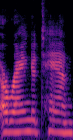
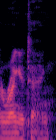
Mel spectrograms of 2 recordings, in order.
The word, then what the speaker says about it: orangutan: So we always pronounce that orangutan. But there ain't no G on the end of it for sure. Not. I catch myself wanting to say orangutan, but it ain't.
